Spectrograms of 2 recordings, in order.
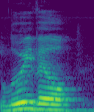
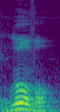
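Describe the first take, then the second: First: Louisville is said the way outsiders say it. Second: Louisville is said the way locals say it. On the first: Listeners from elsewhere will recognize the name. The speaker calls it wrong. "I say Louisville for the audience outside of Louisville" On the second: This is how people from the city say it. The speaker calls it right. "I should say Louisville Thoroughbred Society. I need to pronounce it right"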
